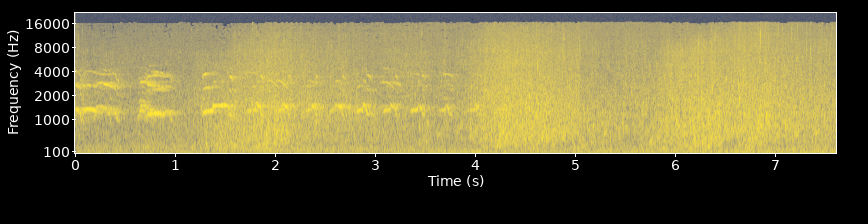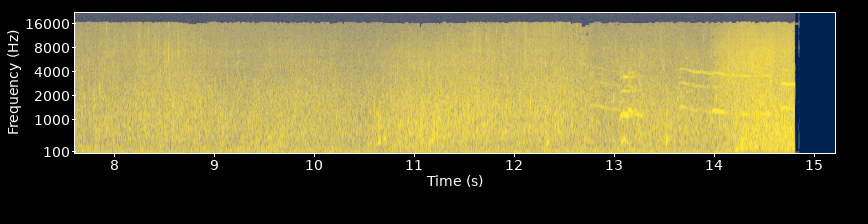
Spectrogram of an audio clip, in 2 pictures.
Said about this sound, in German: Das Meer brandet in regelmäßigen Abständen an den Strand.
